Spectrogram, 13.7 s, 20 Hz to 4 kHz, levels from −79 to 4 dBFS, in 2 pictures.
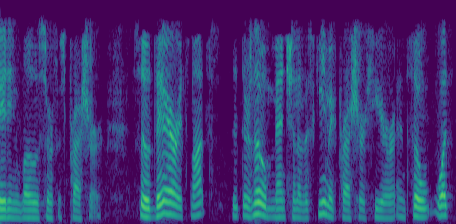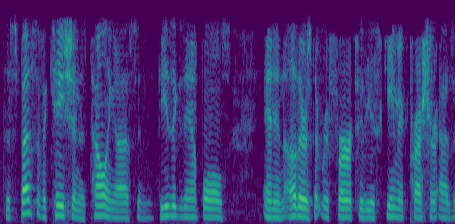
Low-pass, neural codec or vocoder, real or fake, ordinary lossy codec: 3.6 kHz; codec, 16 kHz, 8 kbps, FreqCodec, larger model; fake; MP3, 32 kbps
